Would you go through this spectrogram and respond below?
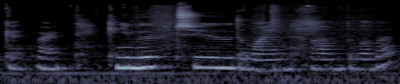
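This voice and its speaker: A soft-spoken woman in an ASMR medical roleplay, gently explaining exam steps as the examiner. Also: mid-range voice, flat delivery, moderate pace. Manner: gentle, step-by-step clinical explaining. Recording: roomy echo, distant mic, faint noise.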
